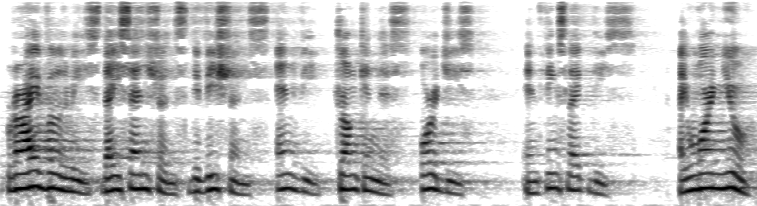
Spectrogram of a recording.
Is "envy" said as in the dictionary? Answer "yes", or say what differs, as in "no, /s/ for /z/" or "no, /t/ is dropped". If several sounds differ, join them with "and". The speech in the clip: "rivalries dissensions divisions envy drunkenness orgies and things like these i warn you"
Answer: yes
